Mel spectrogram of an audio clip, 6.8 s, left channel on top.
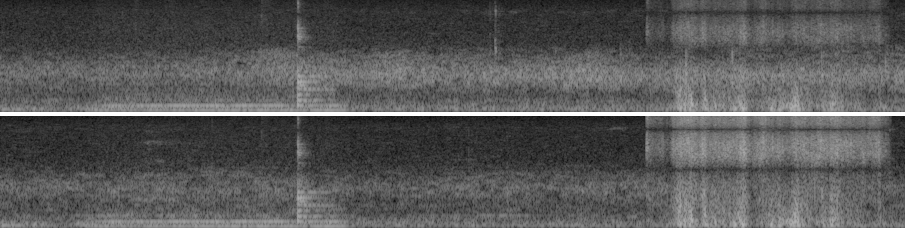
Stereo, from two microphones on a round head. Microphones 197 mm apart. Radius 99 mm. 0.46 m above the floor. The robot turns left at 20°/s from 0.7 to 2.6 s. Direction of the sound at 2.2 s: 5° left (ahead or behind).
